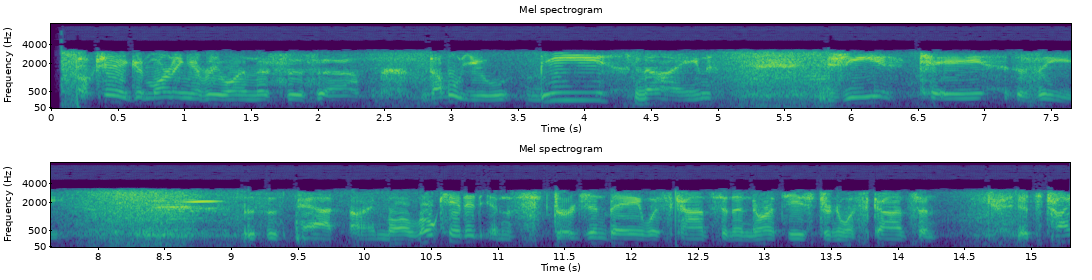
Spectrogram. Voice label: Net Control Kenwood TS-830S MC-50 Mic & AL-80B Amp 80m Loop Antenna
